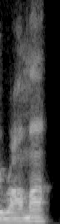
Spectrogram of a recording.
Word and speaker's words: Rama: or two devotees that they should chant Rama when they chant Hari Rama because it is the third it is a 32 syllable mantra and if you drop the a which any any short a can be dropped but in the Mantra it'll cut the Mantra short so rabba did instruct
